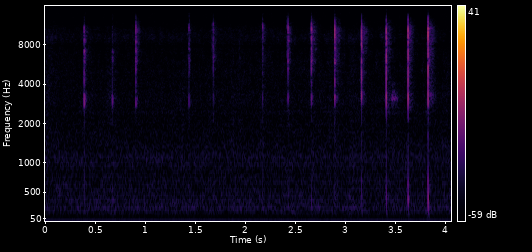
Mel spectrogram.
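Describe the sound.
Scissors snipping: faint, crisp metallic clicks come sparsely at first, then quicken into a steady run of many sharp snips toward the end.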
